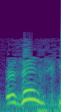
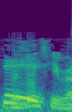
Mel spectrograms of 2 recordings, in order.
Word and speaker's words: Brzezinski: You mean you're talking about Zygmunt Brzezinski? – Brzezinski! – Brzezinski, right.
